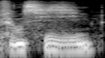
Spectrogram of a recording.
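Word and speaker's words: Francisci: ou alors Marcel Franciszki, je prononce bien ? – Marcel Franciszi.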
